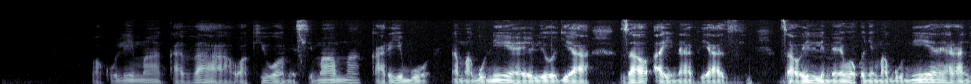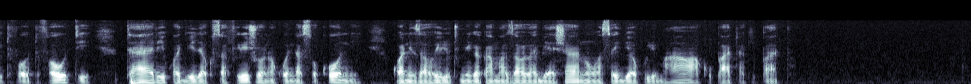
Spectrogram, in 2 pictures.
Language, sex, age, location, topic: Swahili, male, 25-35, Dar es Salaam, agriculture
